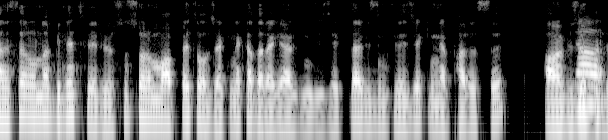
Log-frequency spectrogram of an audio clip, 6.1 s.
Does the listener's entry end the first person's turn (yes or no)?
no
